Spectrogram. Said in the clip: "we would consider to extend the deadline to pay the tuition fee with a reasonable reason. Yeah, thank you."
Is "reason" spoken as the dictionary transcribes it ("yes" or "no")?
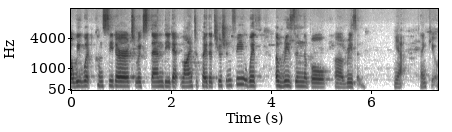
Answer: yes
